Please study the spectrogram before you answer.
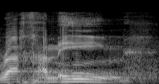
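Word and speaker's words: rachamim (רחמים): And that H is a hard H that you got to kind of scrape your throat like you're German or something. So rachamim.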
